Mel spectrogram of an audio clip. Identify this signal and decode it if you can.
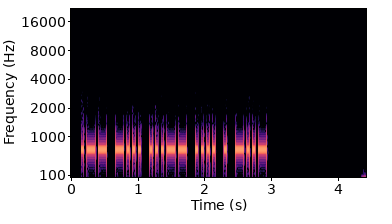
Morse code, heard as a keyed tone, about 28 wpm, 700 Hz. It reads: WB3HEX
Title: USA Callsign DE Callsign - 6 Characters - 28wpm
